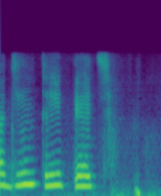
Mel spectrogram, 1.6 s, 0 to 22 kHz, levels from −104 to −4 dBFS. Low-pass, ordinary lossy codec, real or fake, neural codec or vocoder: 7.2 kHz; none; fake; codec, 16 kHz, 1 kbps, FreqCodec, smaller model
